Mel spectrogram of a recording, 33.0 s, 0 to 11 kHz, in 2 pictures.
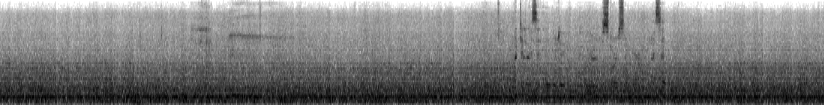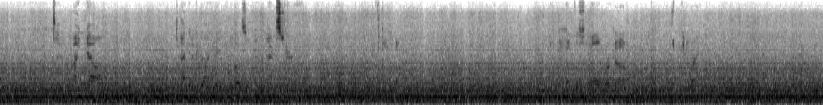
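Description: Steady road and tyre noise inside the cabin of a 2011 VW Tiguan cruising at highway speed, with a constant low drone. A few faint, brief high ticks come through in the middle.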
